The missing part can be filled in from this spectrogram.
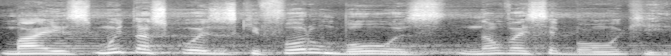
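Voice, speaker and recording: A man's high voice, lively in intonation, at a fairly slow pace, with audible room echo. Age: 60s. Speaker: pastor. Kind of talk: sermon. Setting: church. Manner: halting.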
